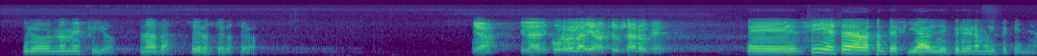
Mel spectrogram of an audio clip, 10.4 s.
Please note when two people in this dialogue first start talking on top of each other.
none

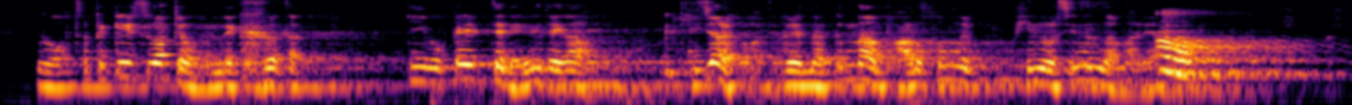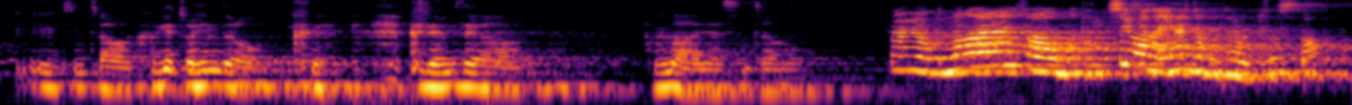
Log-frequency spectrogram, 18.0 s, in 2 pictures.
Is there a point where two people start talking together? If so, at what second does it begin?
none

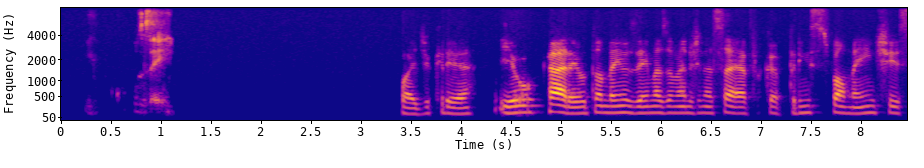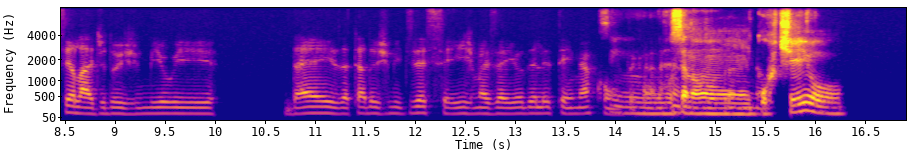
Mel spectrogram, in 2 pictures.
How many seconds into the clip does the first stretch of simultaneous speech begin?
13.9 s

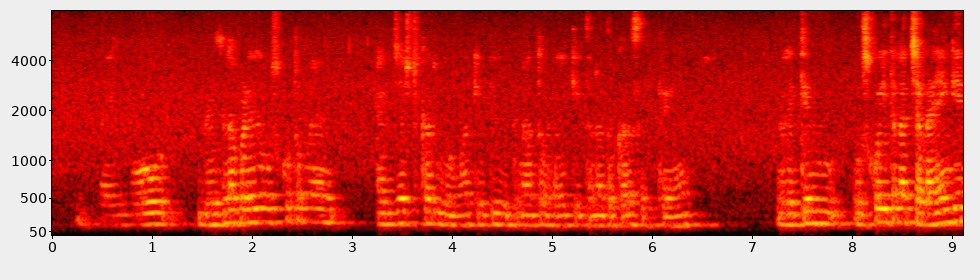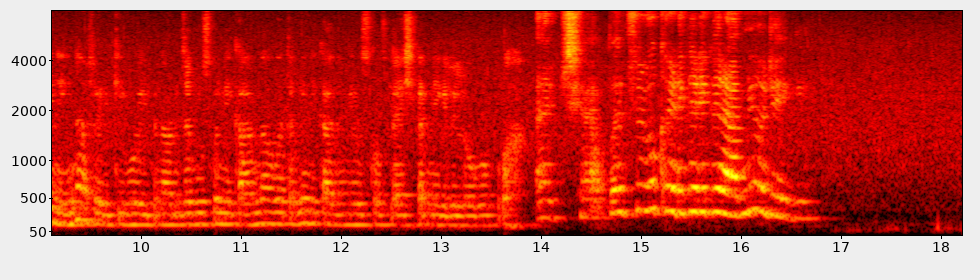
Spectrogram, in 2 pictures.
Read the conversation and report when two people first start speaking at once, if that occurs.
none

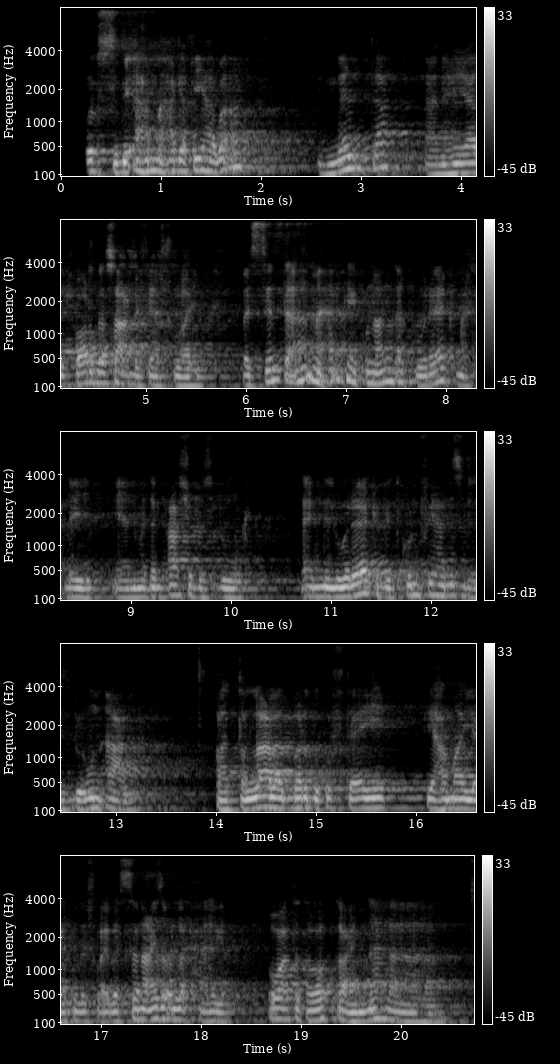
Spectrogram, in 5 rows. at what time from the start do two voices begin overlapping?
none

